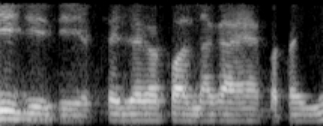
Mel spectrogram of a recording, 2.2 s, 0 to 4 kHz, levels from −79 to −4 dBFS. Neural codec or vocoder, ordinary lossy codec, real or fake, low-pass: none; none; real; 3.6 kHz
